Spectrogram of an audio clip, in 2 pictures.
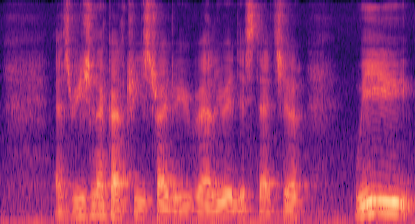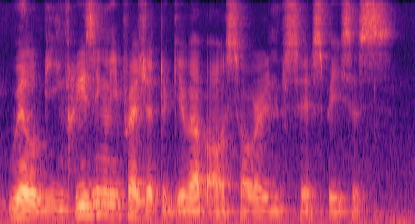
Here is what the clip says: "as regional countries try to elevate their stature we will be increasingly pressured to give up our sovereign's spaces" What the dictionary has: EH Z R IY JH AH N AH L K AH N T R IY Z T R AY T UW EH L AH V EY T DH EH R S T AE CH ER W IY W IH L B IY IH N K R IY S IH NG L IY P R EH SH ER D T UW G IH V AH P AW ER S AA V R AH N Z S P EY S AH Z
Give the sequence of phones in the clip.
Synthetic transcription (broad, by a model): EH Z R IY JH AH N AH L K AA N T R IY S T R AY T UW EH L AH EY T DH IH S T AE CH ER W IY W IH L B IY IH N K R IY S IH NG L IY P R EH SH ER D T UW G IH V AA P AW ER S AA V R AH N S S P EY S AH S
